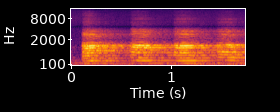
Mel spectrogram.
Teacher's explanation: huruf hamzah itu di tenggorokan paling bawah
